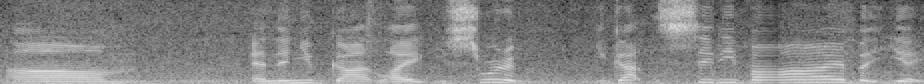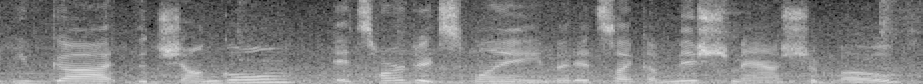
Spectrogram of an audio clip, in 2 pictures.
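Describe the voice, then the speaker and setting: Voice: medium pitch, a little slow. Chatty expat from Florida, streaming outdoors. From Orlando, Florida, United States. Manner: rambling and chatty, peppered with "like" and "man". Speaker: expat vlogger streaming live. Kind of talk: casual livestream chat. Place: outdoor garden café. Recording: outdoor stream with traffic noise. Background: outdoor ambience with traffic.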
